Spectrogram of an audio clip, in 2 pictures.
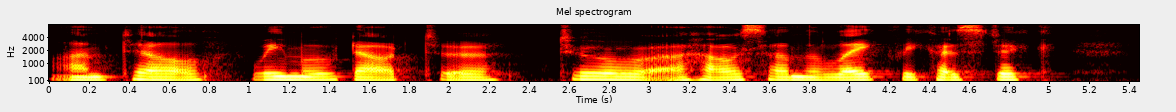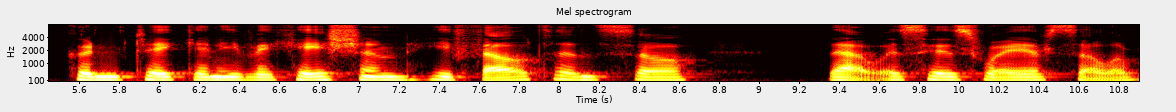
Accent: Madison, Wisconsin, United States; Well, I thought of Madison as a great city to grow up in.

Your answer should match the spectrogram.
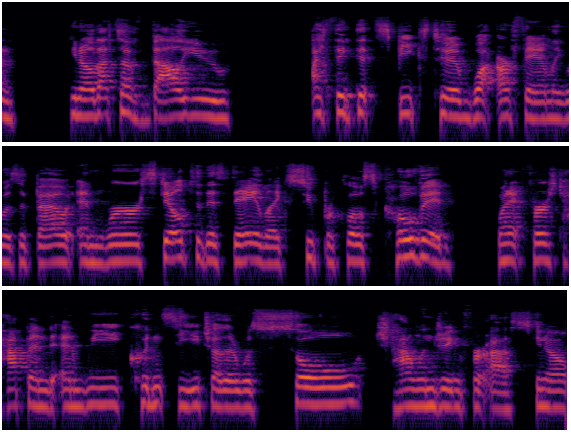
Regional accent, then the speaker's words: Toronto, Ontario, Canada; I grew up in Toronto

